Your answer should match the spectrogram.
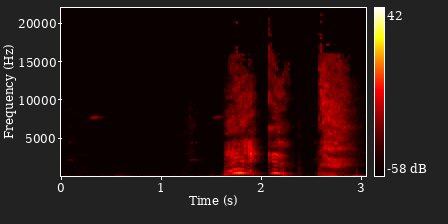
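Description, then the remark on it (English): A stifled sneeze blended into a yawn: after a moment of near-silence, two short strained vocal bursts are followed by a longer drawn-out breathy sound. “Was that a fake sneeze because you were yawning?”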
